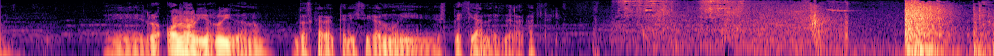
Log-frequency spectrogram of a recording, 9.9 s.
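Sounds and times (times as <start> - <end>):
speech: 1.1 - 6.3
heavy metal prison cell door grinding and sliding: 6.1 - 9.9
heavy metal prison cell door slamming shut: 8.0 - 9.9.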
